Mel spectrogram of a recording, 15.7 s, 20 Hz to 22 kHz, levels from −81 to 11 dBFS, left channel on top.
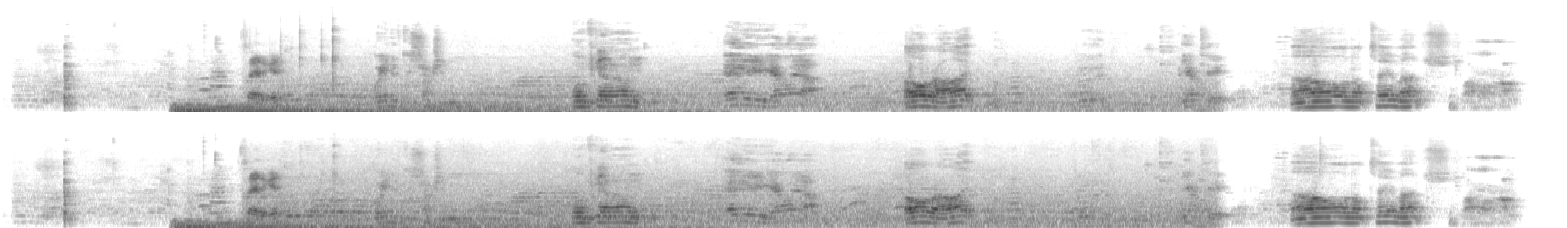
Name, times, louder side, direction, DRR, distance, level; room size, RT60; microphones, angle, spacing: voice 1, 0.1-0.8 1.6-3.9 5.6-5.7 8.8-9.0 10.2-10.9 11.4-12.1 12.7-12.9 14.6-15.1, right 2 dB, 50° right, 0.7 m, -37 dB
sound 1, 1.7-7.3, left 2 dB, 80° left, 0.6 m, -34 dB
sound 2, 2.4-12.2, right 5 dB, 80° right, 0.4 m, -38 dB
voice 2, 3.7-4.5 7.2-8.2 10.8-11.1 11.8-12.2, equal, 35° left, 1.3 m, -34 dB
voice 3, 5.7-6.4 9.0-10.0 12.9-14.5, equal, 5° left, 0.7 m, -25 dB
3.7 x 2.3 x 3.1 m
head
